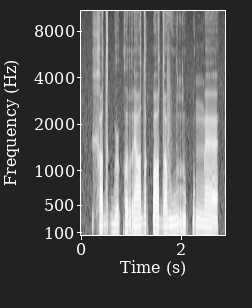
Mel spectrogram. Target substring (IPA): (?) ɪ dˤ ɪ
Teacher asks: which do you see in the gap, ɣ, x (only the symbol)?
x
